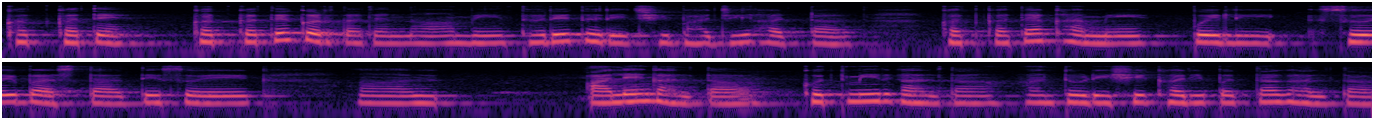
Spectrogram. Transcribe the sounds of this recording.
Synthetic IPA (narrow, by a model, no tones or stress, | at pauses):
kət̪kət̪ɛ̃kət̪kət̪ɛ̃kəɾt̪at̪janːaːmit̪ʰəɾet̪ʰəɾet͡ɕiːbʱad͡ʑiɦaɽt̪at̪ | kət̪kət̪jakʰamepəjlisəjbast̪at̪ːesəjek | alẽɡʱalt̪akət̪miːɾɡʱalt̪aːñit̪ʰoɽiɕiːkʰəɾipət̪ːaɡʱalt̪a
